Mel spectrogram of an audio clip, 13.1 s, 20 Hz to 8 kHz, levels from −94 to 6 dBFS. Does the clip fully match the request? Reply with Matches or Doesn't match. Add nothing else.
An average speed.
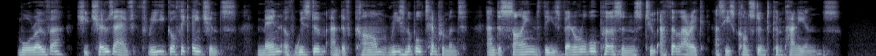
Doesn't match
